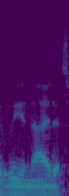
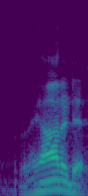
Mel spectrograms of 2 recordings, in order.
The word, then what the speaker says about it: Leonidas: misty air sorry man I was gonna say Leonidas but how do you say your name again lay on it is see thanks buddy we're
